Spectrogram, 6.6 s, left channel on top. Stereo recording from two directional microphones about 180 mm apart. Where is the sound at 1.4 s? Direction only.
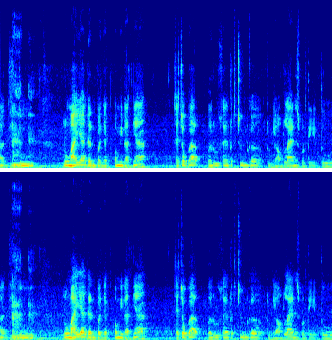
50° left (ahead or behind).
